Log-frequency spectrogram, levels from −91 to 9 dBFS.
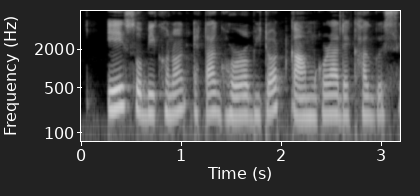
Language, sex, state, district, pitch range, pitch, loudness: Assamese, female, Assam, Kamrup Metropolitan, 185-210 Hz, 195 Hz, -18 LUFS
